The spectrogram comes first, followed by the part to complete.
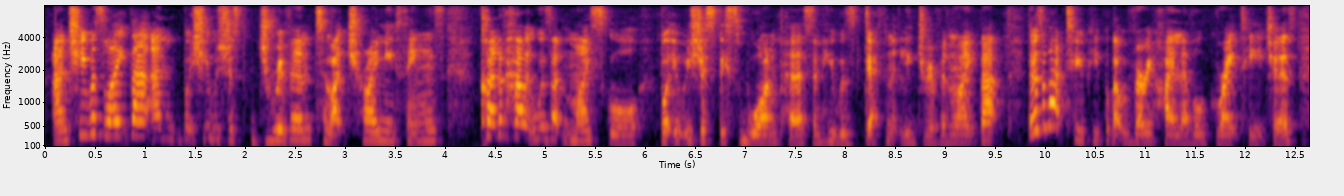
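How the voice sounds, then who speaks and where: A woman vlogger chatting casually to camera while eating, telling stories in an animated way with her mouth sometimes full. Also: medium pitch, normal speed. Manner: animated storytelling, acting out quotes. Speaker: English teacher. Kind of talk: casual mukbang chat to camera.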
